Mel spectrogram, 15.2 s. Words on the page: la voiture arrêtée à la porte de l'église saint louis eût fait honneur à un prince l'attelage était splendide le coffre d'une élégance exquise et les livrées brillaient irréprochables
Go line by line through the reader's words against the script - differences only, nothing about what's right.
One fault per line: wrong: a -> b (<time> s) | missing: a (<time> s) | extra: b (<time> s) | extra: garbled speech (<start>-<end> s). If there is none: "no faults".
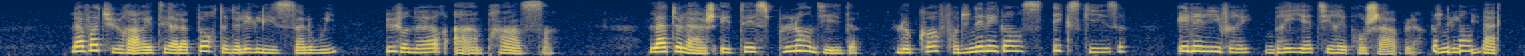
missing: fait (4.0 s)
extra: garbled speech (14.3-15.0 s)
